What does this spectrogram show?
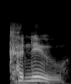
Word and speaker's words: canoe: last one here uh this word is pronounced canoe the the stress is on the end of a word end of the word a canoe paddle a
